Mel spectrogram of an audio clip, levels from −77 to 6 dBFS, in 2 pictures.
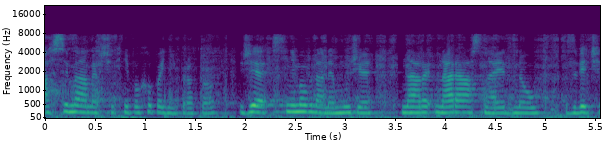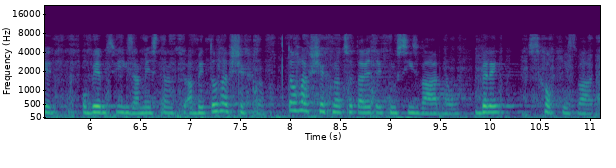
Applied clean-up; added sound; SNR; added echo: none; Writing; 10 dB; reverberation time 1.1 s.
